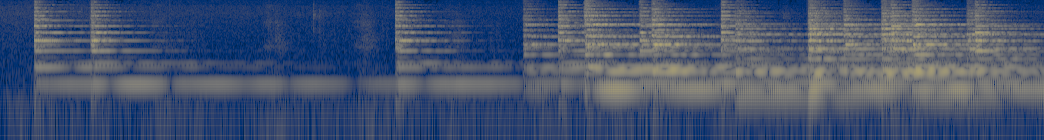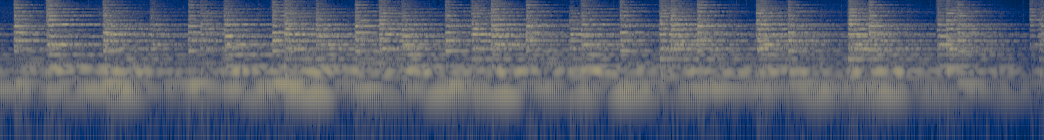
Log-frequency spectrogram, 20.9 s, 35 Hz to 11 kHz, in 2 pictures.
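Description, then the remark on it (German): The 12 o'clock midday church bells of Kirchenbuch, a hamlet of about 15 inhabitants in the Schwandorf district of Bavaria's Upper Palatinate, start with a lone bell for a few seconds before more join in a full, overlapping peal of rich, resonant tolls that keeps swinging steadily. No voices are heard. “Das Mittagsläuten kommt heute aus Kirchenbuch im Landkreis Schwandorf.”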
